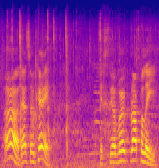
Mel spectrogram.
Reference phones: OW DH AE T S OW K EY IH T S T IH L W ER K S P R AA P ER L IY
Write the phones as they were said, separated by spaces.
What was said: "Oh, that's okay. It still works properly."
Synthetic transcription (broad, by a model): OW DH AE T S OW K EY IH T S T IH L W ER K P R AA P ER L IY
